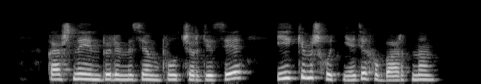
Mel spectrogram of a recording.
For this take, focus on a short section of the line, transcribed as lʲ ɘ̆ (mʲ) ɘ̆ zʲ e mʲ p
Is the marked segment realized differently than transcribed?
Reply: no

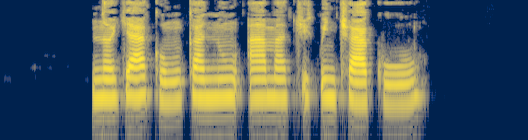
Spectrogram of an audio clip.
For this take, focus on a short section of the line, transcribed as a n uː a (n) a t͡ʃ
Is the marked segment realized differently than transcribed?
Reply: yes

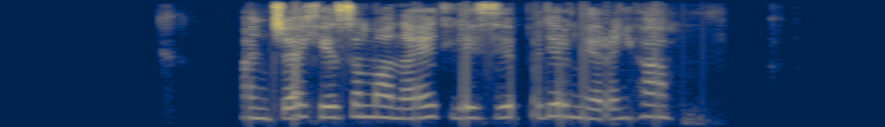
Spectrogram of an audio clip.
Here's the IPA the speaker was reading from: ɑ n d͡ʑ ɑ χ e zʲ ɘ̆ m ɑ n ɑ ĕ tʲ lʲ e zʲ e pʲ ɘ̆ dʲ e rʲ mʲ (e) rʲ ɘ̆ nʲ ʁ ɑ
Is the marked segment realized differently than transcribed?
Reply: no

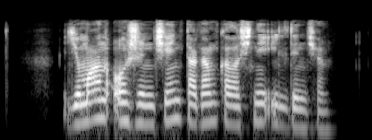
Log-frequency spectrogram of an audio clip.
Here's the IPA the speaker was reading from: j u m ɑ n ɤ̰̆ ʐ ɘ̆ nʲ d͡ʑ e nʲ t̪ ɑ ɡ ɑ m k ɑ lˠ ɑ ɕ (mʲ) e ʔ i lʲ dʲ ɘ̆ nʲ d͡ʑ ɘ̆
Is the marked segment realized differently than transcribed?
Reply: yes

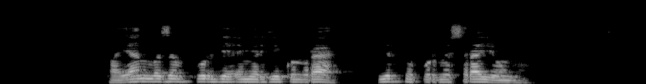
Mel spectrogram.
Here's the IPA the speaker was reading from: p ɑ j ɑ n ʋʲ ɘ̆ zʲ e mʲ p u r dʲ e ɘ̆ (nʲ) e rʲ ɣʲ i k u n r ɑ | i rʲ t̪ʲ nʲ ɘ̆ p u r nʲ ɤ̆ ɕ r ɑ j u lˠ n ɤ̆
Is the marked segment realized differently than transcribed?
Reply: no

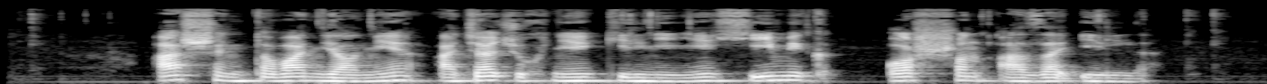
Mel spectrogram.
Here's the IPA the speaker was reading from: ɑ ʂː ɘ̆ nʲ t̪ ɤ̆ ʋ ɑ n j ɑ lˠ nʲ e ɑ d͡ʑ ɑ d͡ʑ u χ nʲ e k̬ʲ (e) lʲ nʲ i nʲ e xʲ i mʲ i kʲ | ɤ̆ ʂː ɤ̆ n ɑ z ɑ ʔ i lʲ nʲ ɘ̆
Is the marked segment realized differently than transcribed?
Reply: yes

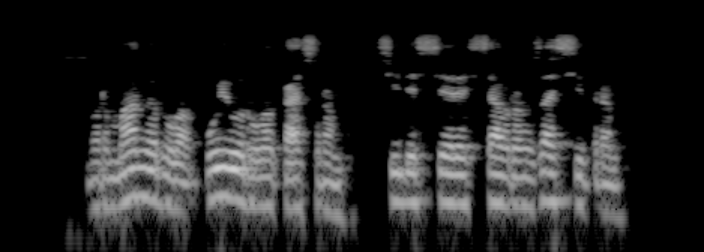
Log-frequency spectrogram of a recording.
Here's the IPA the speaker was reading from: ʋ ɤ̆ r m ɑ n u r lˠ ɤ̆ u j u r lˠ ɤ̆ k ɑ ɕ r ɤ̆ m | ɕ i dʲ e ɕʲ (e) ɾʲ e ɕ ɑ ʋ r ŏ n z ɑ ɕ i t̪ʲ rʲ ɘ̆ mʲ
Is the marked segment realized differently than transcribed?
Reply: no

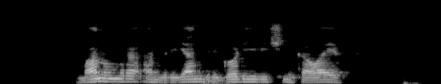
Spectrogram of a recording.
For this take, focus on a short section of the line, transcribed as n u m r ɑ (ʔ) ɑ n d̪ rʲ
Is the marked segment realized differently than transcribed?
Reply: no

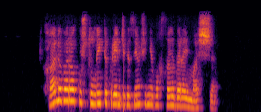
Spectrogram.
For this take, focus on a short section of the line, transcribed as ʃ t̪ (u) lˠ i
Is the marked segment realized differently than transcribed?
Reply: no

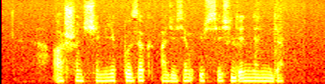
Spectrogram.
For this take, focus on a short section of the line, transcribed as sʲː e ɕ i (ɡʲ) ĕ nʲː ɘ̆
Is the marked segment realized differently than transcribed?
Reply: yes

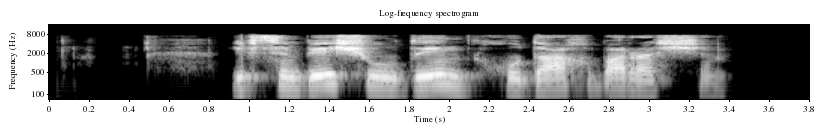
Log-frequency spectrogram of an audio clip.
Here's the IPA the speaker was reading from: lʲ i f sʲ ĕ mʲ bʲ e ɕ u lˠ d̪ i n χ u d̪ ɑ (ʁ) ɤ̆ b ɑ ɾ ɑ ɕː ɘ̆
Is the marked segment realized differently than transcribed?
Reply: yes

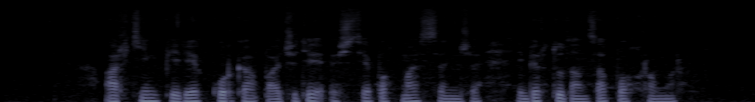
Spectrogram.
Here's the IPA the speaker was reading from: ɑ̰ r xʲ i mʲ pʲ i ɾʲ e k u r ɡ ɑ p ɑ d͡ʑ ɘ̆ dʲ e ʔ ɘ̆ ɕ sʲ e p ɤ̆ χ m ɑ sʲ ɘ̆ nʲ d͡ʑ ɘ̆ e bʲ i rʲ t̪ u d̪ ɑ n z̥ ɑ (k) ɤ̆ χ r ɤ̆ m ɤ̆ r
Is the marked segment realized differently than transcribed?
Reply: yes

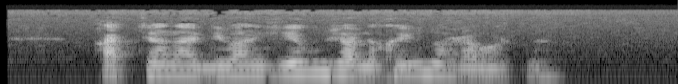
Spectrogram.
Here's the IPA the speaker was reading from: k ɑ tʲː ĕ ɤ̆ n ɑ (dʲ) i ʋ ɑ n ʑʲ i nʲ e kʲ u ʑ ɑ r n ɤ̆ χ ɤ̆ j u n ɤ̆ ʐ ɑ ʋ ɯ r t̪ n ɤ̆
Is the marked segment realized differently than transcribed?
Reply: no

